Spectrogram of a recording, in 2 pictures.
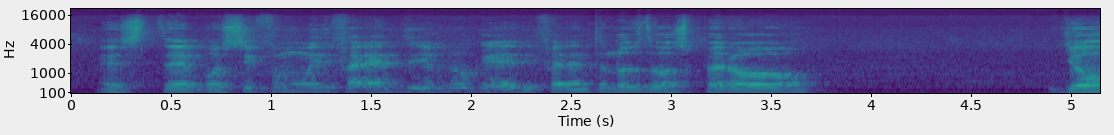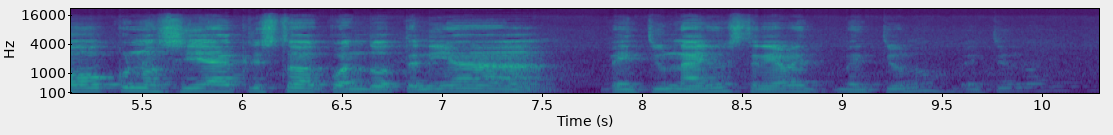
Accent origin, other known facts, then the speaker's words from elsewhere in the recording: Monterrey, Nuevo León, Mexico; aquí, de aquí somos de Monterrey. Este, de San Pedro casi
